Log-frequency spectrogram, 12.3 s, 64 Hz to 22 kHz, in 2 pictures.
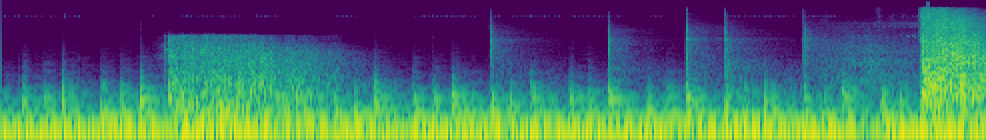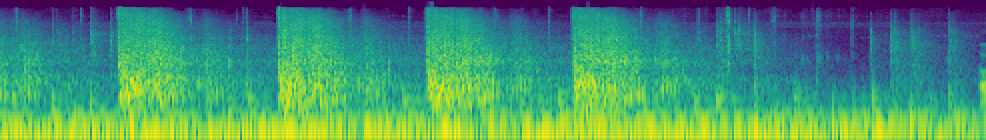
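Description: A .357 revolver, 135-grain rounds at about 1,275 feet per second, fired at an armored Mercedes-Benz W140: a string of sharp, loud gunshots, a few spaced early shots, then a rapid run of close, evenly spaced reports.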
